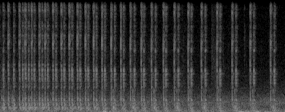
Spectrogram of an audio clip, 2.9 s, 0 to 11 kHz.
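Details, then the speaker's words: 2013 Ford Focus MK3 1.6 TDCi: a battery-powered pressure bleeder pump bleeds the clutch after a clutch, flywheel and slave cylinder replacement. Rapid, even clicking, about ten per second, while it builds pressure normally before the valve is released. "that's just pushing it through wait until that stops clicking and then we can go ahead and release this valve"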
